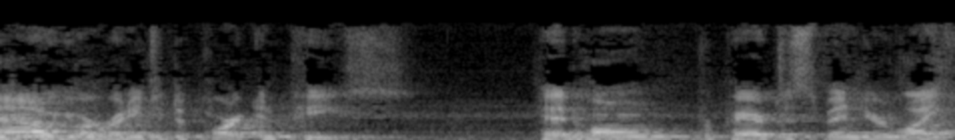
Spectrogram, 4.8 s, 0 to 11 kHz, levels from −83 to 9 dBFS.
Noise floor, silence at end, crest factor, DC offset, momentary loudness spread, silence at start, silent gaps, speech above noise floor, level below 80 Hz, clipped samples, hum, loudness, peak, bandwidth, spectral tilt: -49 dBFS; 0 s; 20 dB; under 0.1%; 10 LU; 0 s; none; 26 dB; -56 dBFS; under 0.1%; none; -24 LUFS; -4 dBFS; 9.4 kHz; -5.5 dB/octave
